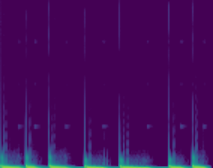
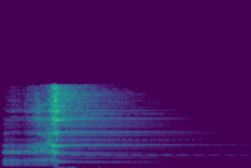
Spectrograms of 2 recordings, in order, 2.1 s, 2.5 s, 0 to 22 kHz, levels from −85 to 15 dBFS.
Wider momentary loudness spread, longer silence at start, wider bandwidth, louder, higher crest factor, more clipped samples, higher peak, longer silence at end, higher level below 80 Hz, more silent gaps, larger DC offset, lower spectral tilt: second, 3 LU vs 23 LU; about the same, 0 s vs 0.1 s; second, 1.8 kHz vs 11.5 kHz; first, -11 LUFS vs -21 LUFS; second, 8 dB vs 28 dB; first, 0.6% vs under 0.1%; first, 0 dBFS vs -4 dBFS; second, 0.05 s vs 1.5 s; first, -26 dBFS vs -78 dBFS; neither; neither; first, -13.5 dB/octave vs 7.5 dB/octave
